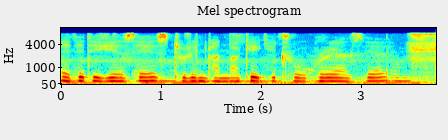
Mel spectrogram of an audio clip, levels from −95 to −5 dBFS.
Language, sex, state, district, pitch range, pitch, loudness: Nagamese, female, Nagaland, Dimapur, 185-205 Hz, 195 Hz, -17 LUFS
